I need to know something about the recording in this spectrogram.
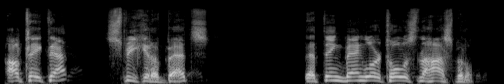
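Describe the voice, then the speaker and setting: An actor playing a friendly, gossipy big soldier in a video game, talking in a playful, eager, chatty way. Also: male voice, a little high, moderate pace, gravelly, fairly bright tone, no room sound, clean studio sound. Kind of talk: video game character lines.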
